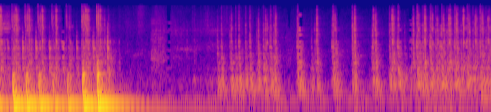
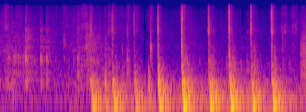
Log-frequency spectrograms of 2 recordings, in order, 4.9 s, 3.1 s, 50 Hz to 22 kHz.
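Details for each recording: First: Tesla Model 3 rear left door shaken, giving quick plasticky clattering bursts near the latch; cause is the loose emergency release sitting in an in-between position; fix is holding it fully in or out. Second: Firm, dull thumps on the rear left door panel of a Tesla Model 3 after securing the emergency release cap with double-sided tape; no buzz or loose rattle after each hit, the rattle is gone.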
